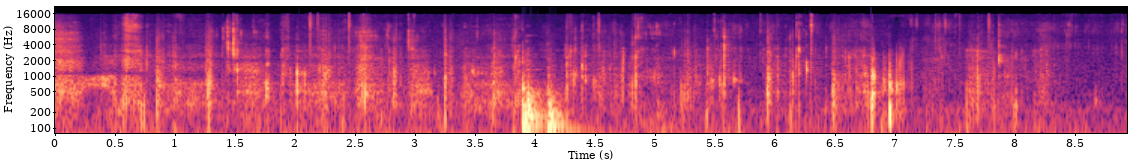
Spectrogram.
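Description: Close-miked chewing and wet mouth sounds of a person eating, with many small clicks throughout. There is a short, low thump about four seconds in.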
